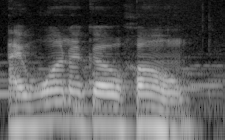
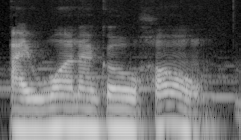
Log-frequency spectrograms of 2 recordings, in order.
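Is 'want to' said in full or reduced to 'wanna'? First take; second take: reduced; reduced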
